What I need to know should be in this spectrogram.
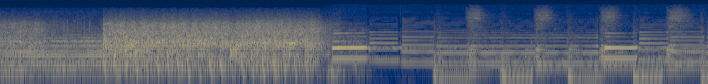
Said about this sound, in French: L'épisode se termine par un affrontement à coups de mitraillette, exactement comme dans la série américaine.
